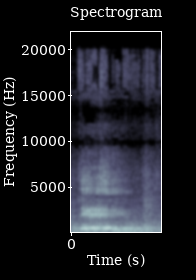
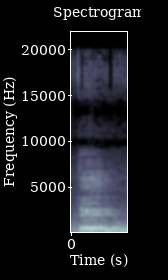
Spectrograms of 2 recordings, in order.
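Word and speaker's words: pterio: ese se llama el terio se llama el terium se escribe así peteri y este otro punto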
